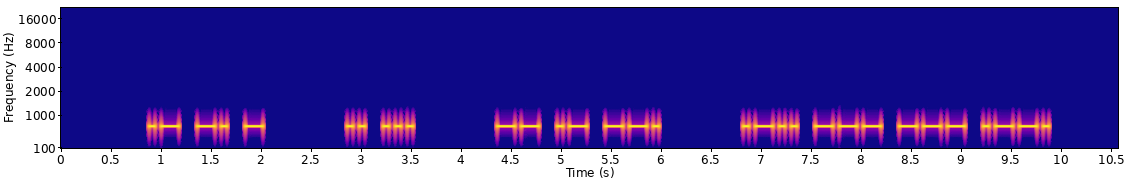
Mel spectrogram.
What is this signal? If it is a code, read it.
Morse code, heard as a keyed tone, about 20 wpm, 700 Hz. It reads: ANT IS MAG LOOP
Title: Common QSO Phrases - 2x Word-Spacing - 20wpm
